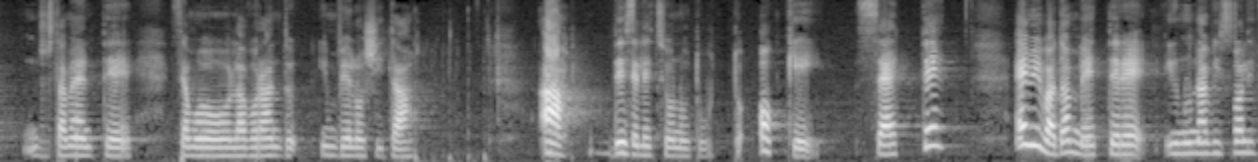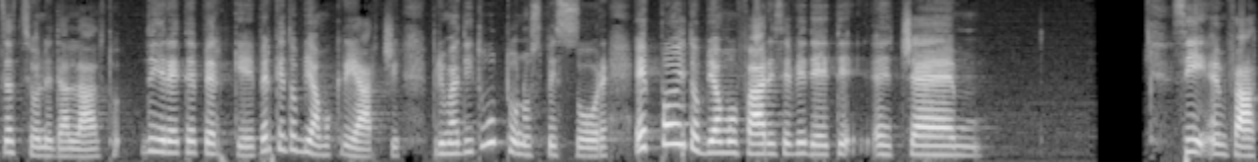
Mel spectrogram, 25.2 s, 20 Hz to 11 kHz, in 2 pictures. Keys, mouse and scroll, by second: 0.0-2.2 middle drag, 2.4-4.2 middle drag, 3.7 a, 5.0-6.7 middle drag, 6.7 KP_7, 10.1-12.0 middle drag.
